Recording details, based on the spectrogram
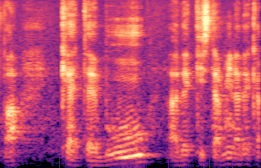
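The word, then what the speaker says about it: كتبوا: pour le pluriel et le alif qui ne se prononce pas. Il y a un alif à la à la fin après le w qui ne se prononce pas. Vous allez pas dire katabois.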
